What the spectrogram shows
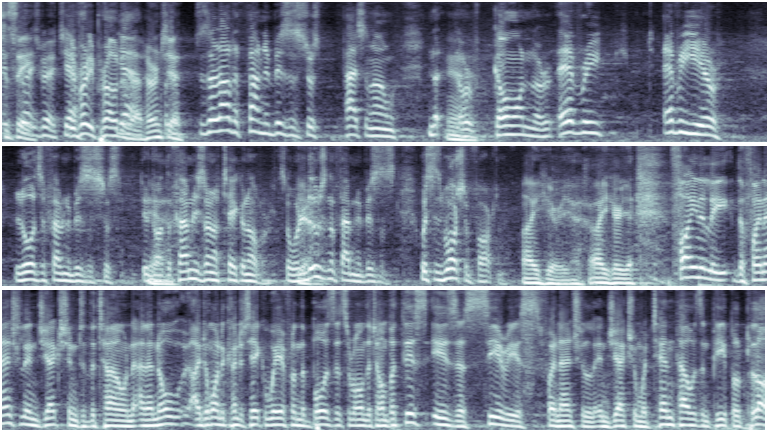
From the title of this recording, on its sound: live from Junie’s on The Square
